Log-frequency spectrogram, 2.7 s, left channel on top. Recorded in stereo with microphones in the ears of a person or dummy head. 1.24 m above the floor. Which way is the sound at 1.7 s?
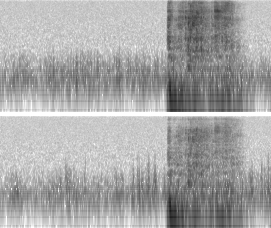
50° left (ahead or behind).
